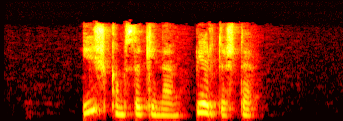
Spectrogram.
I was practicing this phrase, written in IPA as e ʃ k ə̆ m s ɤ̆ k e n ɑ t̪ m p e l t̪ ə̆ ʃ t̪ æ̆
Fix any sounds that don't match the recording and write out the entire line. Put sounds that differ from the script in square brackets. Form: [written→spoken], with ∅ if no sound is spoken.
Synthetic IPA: [e→i] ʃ k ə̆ m s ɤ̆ k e n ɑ [t̪→∅] m p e [l→r] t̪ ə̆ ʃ t̪ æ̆

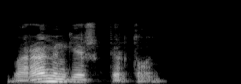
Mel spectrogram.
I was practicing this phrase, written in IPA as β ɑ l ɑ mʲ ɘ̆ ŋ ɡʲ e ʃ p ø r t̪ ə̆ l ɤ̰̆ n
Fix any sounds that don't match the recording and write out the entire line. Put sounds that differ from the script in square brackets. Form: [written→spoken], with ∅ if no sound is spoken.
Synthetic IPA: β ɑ [l→ɾ] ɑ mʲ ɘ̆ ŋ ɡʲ e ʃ p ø r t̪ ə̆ l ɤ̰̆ n

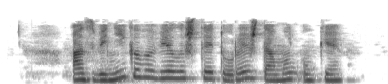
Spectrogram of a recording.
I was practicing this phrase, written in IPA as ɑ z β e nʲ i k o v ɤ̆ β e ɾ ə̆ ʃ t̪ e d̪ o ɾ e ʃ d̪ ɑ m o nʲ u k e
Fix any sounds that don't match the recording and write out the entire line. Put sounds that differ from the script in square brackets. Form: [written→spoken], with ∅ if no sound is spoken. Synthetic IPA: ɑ z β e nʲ i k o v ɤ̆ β e [ɾ→l] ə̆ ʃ t̪ e [d̪→t̪] o ɾ e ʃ d̪ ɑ m o nʲ u k e

